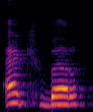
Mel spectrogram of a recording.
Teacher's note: കാഫ് സുക്കൂനിലാവുമ്പോൾ കുറച്ച് എയർ പുറത്തോട്ട് പോണ സൗണ്ടിൽ വേണം ഉച്ചരിക്കാൻ.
